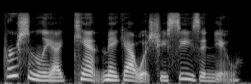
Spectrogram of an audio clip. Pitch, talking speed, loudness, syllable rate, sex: 205 Hz, 240 wpm, -18 LUFS, 5.3 syllables/s, female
